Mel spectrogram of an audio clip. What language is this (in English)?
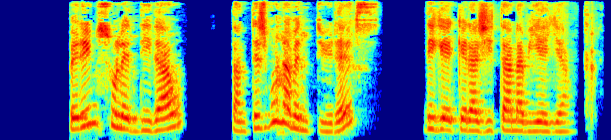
Occitan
